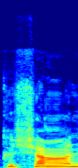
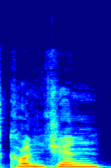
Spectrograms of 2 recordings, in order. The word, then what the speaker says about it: Kanchan: is it conscient kanchan so it's not kashan it's konshin am I saying it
